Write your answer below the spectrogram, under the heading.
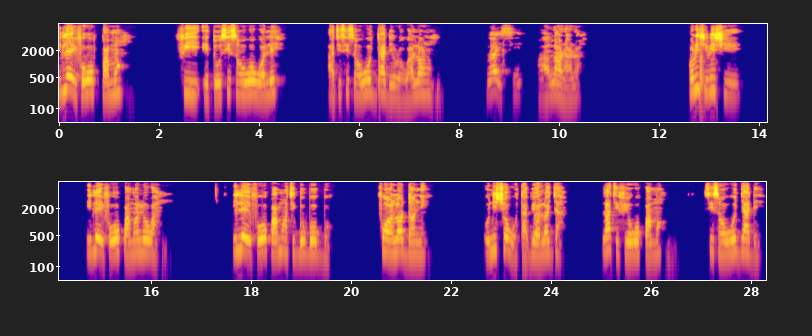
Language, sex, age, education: Yoruba, female, 46-60, primary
